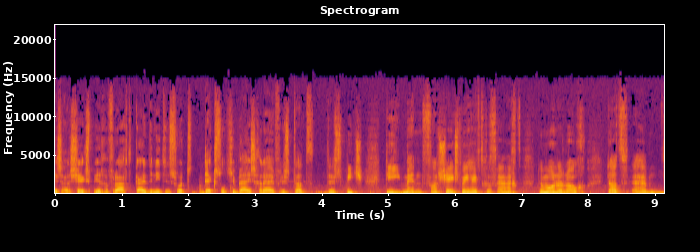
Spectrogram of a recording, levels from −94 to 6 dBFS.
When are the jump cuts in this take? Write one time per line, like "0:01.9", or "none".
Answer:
0:03.3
